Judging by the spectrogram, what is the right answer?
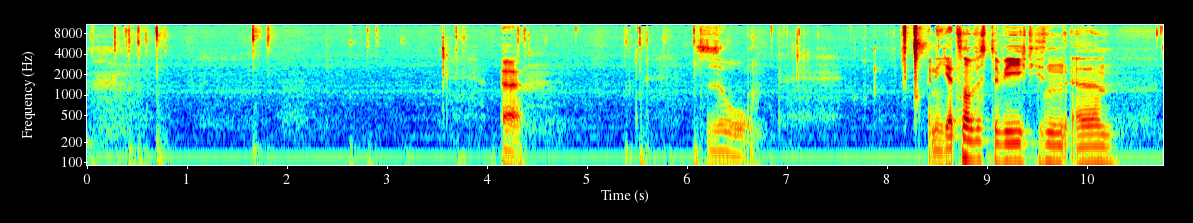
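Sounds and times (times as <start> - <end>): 
steady low electrical hum: 0.0 - 10.7
typing on a computer keyboard: 0.2 - 0.9, 2.6 - 4.4
speech: 4.2 - 4.5, 6.2 - 6.8, 8.4 - 10.4.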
